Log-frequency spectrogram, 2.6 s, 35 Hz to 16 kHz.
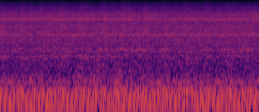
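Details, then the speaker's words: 1980 Ford Bronco V8 running after 8 years sitting, with new fuel tank and sending unit, on a cold day: deep, steady, slightly fast but even cold idle without misfires; healthy. "it's idling that quick, man. I mean, it's kind of cold out here."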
